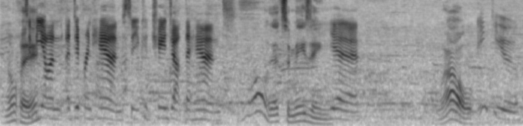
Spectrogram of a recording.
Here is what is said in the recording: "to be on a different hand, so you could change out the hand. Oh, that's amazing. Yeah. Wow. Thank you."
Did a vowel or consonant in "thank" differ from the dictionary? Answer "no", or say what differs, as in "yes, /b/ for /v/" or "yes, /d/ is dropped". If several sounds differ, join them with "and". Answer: no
